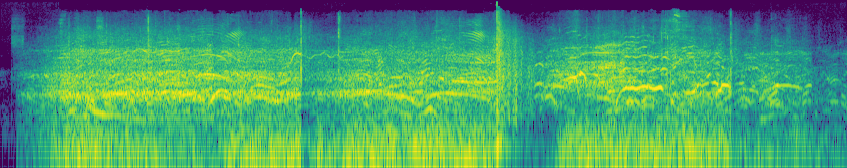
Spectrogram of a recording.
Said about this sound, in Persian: پلیس ضد شورش در مقدونیه برای پراگنده ساختن هزاران پناهجویی که میخواهند از یونان وارد مقدونیه شوند از گاز اشکاور استفاده کرد. همچنان صدای تیراندازی نیز در این جریان به گوش رسیده.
